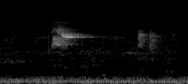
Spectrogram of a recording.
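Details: Lovebird left alone after being separated from its female and wanting to mate: a single piercing, slightly falling squeal, then two short faint chirps about a second later, against steady low hum.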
